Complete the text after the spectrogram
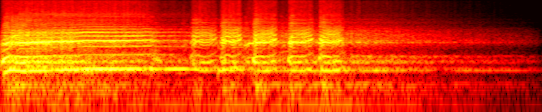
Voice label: tusken echo; Star Wars Obi-Wan; XBOX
